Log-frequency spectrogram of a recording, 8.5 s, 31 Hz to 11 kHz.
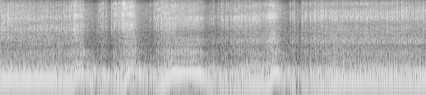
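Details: Cold start in Maryland winter of a 5.3 LS (LS1-swapped) Chevy Vega V8, a little gas given: loud idle stumbles and surges, still breaking up a bit, misfiring rough idle; owner suspects cam sensor.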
